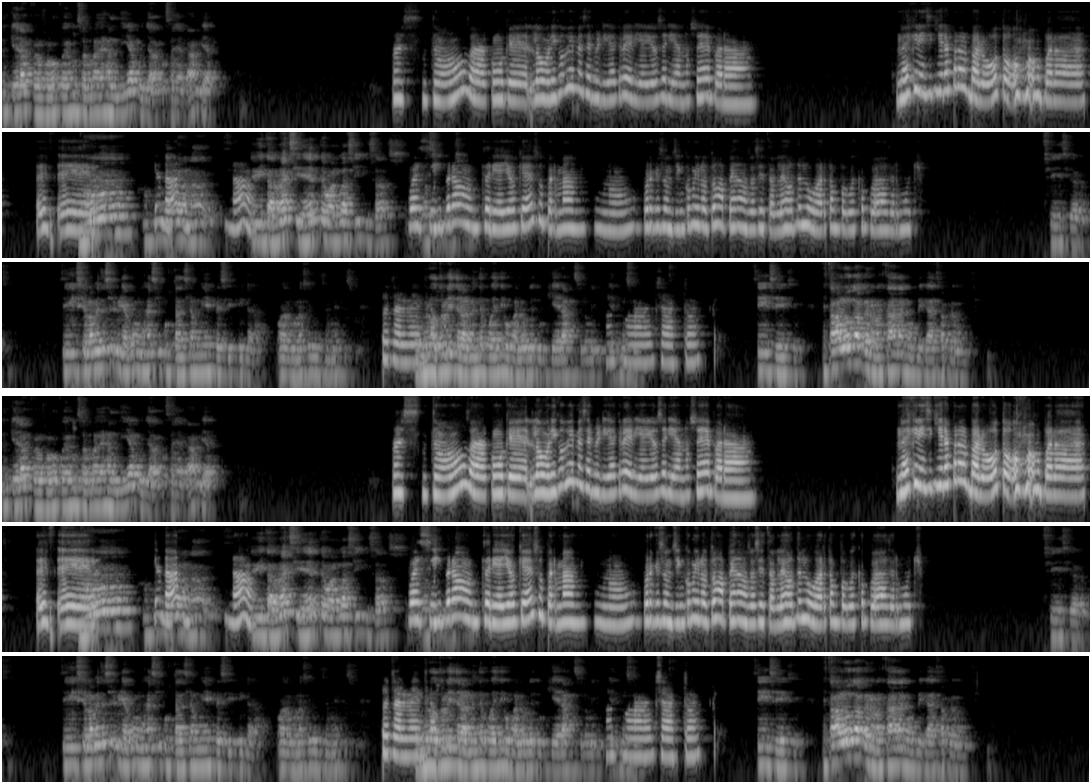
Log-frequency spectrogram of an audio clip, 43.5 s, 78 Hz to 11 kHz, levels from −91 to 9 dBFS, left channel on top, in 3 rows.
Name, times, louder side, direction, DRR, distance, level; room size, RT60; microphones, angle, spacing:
voice 1, 0.0-2.8 15.5-17.3 17.8-20.5 28.5-28.9 29.8-33.5 34.5-37.4 39.1-39.6 39.9-41.9, equal, 5° left, 4.4 m, -33 dB
voice 2, 5.2-10.1 11.9-14.4 15.0-15.8 16.5-17.1 17.5-17.9 19.9-26.6 34.1-34.8 37.1-38.3, right 5 dB, 75° right, 0.5 m, -25 dB
14.5 x 13.0 x 2.7 m
head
